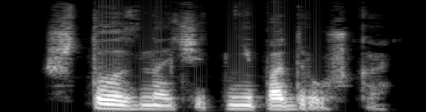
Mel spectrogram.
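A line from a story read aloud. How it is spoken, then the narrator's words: Menacing growl. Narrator (Russian): Грозно рыкнул старший конук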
